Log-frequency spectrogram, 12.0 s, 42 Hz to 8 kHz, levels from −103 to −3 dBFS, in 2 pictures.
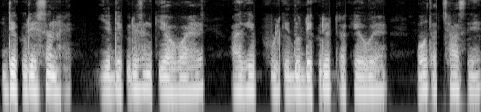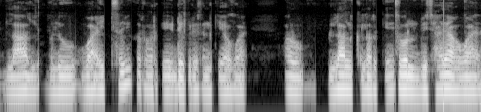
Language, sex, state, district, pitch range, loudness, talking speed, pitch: Hindi, male, Bihar, Begusarai, 110-120 Hz, -22 LUFS, 170 wpm, 115 Hz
